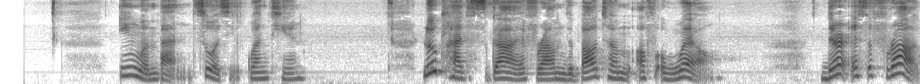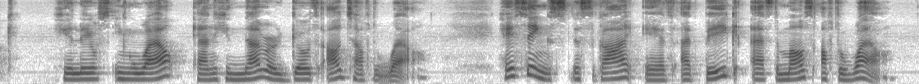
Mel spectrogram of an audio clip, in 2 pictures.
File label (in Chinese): 英文版; 井底之蛙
